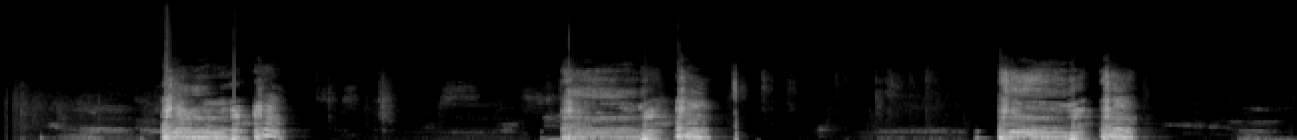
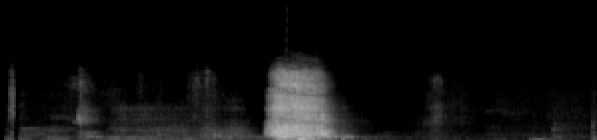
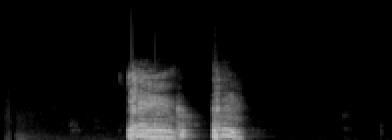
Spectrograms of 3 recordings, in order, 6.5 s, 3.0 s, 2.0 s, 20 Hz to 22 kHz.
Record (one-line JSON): {"three_cough_length": "6.5 s", "three_cough_amplitude": 32768, "three_cough_signal_mean_std_ratio": 0.41, "exhalation_length": "3.0 s", "exhalation_amplitude": 26788, "exhalation_signal_mean_std_ratio": 0.27, "cough_length": "2.0 s", "cough_amplitude": 32624, "cough_signal_mean_std_ratio": 0.38, "survey_phase": "beta (2021-08-13 to 2022-03-07)", "age": "18-44", "gender": "Female", "wearing_mask": "Yes", "symptom_cough_any": true, "symptom_runny_or_blocked_nose": true, "symptom_fatigue": true, "symptom_headache": true, "symptom_change_to_sense_of_smell_or_taste": true, "symptom_loss_of_taste": true, "smoker_status": "Never smoked", "respiratory_condition_asthma": false, "respiratory_condition_other": false, "recruitment_source": "Test and Trace", "submission_delay": "2 days", "covid_test_result": "Positive", "covid_test_method": "RT-qPCR", "covid_ct_value": 24.8, "covid_ct_gene": "ORF1ab gene", "covid_ct_mean": 25.2, "covid_viral_load": "5300 copies/ml", "covid_viral_load_category": "Minimal viral load (< 10K copies/ml)"}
